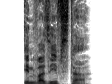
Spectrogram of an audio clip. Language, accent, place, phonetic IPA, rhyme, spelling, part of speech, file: German, Germany, Berlin, [ɪnvaˈziːfstɐ], -iːfstɐ, invasivster, adjective, De-invasivster.ogg
- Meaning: inflection of invasiv: 1. strong/mixed nominative masculine singular superlative degree 2. strong genitive/dative feminine singular superlative degree 3. strong genitive plural superlative degree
